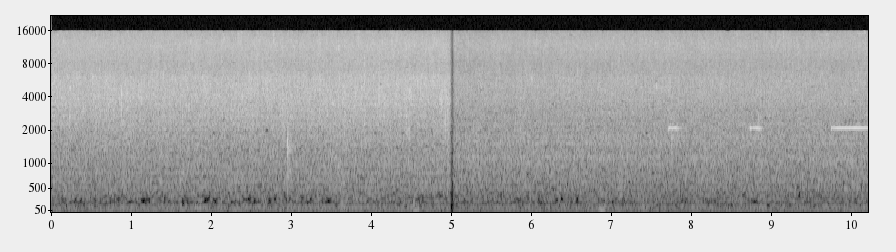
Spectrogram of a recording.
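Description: Homemade French fries frying in a deep skillet of hot oil: a steady, even sizzle of bubbling oil. Near the end a timer beeps twice briefly, then once longer, as the fries' 25-minute frying time runs out.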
